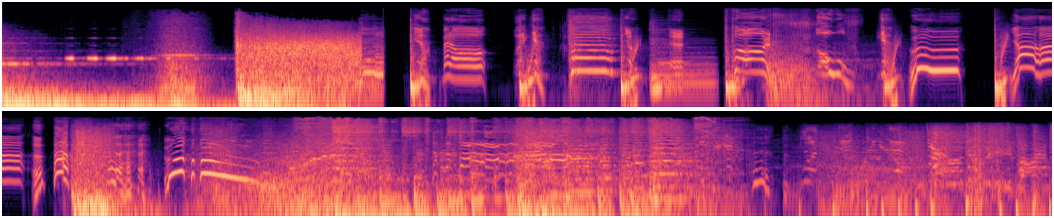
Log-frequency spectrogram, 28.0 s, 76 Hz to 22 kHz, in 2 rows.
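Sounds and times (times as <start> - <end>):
high-pitched cartoon voice cries: 5.4 - 9.1, 12.1 - 12.8, 13.5 - 17.4, 19.9 - 21.7.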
